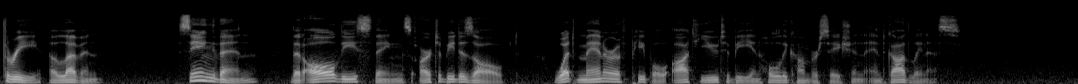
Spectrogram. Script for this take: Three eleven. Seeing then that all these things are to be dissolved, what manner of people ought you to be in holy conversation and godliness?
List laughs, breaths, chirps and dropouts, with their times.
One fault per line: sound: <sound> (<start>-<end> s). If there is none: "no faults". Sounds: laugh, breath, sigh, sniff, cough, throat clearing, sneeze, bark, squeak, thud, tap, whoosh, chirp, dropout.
no faults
